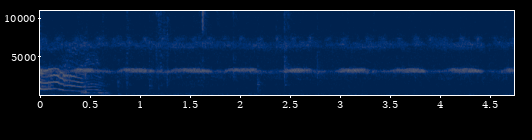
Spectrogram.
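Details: Furious pet kitten, left alone after skipping a week-long trial that was cut to two days, lets out a short harmonic cry that slides downward and breaks off within a second, over a steady pulsing cricket chorus and faint household noises.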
